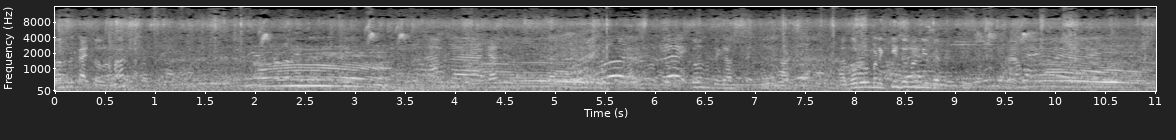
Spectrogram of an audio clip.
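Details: Bulls (ষাঁড় গরু) at Batajor cattle market, offered for the 2024 Qurbani, recorded on Tuesday 26 March 2024; several low drawn-out moos, some rising and falling, over a busy crowd murmur of voices.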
